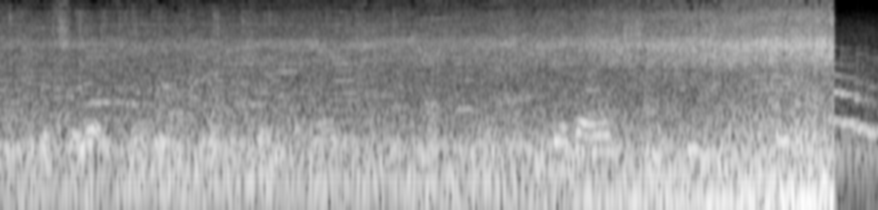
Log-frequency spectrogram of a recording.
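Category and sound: vehicle, train passing by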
